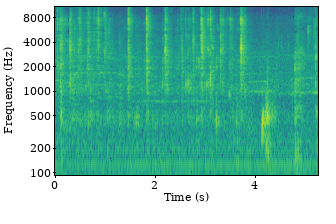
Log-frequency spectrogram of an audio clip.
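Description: Close-miked wet chewing of a mouthful of braised beef, with many sharp lip smacks and squelches. There is a short hum from the eater about four seconds in.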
